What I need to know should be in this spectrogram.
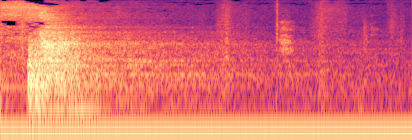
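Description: Small footsteps patter across wooden boards.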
